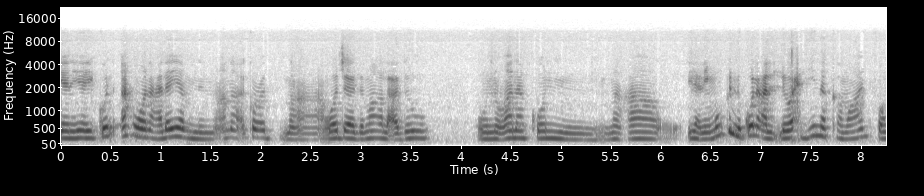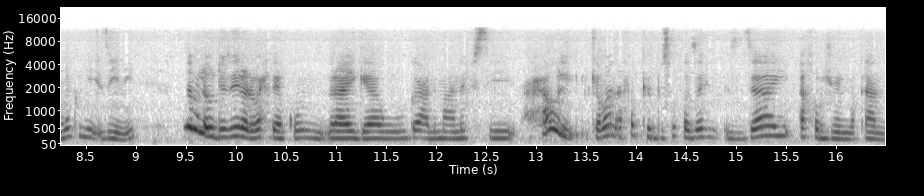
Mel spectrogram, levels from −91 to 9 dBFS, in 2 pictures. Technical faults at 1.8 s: none

